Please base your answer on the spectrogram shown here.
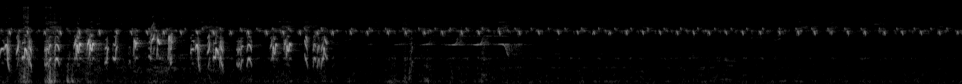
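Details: Rapid, busy run of chirpy whistled notes from a Red-whiskered bulbul for about three seconds, then only softer notes. A loud, steady pulsing insect chorus continues throughout.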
